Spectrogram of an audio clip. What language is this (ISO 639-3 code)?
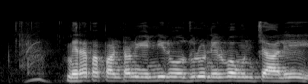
tel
